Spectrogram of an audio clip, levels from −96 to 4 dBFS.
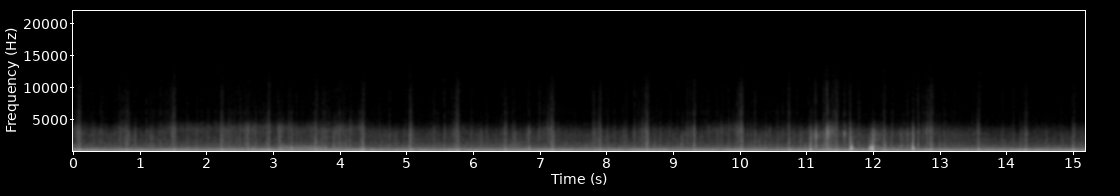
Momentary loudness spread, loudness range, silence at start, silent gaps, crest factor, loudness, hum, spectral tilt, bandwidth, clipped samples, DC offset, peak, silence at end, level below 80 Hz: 13 LU; 8 LU; 0 s; none; 28 dB; -40 LUFS; none; -9 dB/octave; 6.4 kHz; under 0.1%; under 0.1%; -12 dBFS; 0 s; -50 dBFS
